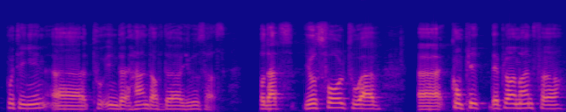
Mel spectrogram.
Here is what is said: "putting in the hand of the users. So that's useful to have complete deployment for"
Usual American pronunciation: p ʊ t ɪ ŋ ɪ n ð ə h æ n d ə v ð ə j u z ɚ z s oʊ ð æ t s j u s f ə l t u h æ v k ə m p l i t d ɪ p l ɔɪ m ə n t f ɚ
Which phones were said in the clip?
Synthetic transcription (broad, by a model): p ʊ t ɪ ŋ ɪ n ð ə h æ n d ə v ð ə j u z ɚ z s oʊ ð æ t s j u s f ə l t u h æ v k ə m p l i t d ɪ p l ɔɪ m ə n t f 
